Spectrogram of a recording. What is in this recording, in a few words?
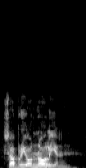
"Sobrionolian", pronounciations; Fourth Way; Beelzebub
